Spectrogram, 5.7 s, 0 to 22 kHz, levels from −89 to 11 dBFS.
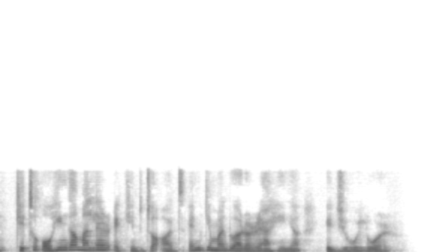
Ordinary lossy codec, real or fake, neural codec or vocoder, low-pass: MP3, 48 kbps; fake; codec, 16 kHz, about 1 kbps, DyCAST, with the encoder's durations; 7.2 kHz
